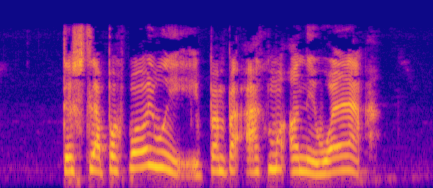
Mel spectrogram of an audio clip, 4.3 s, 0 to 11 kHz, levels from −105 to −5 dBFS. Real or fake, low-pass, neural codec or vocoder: real; 7.2 kHz; none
